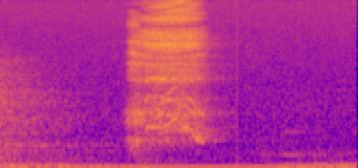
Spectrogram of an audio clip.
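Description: A young woman gasps loudly close to a microphone.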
